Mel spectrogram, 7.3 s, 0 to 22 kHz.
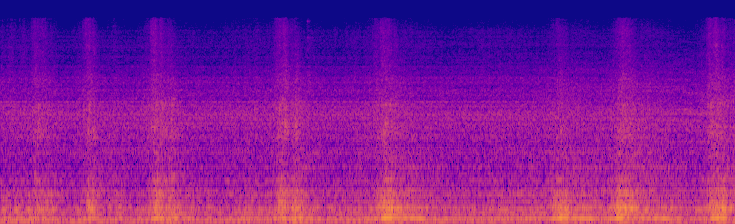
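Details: High-compression small-block Chevy 350 after sitting, just jump-started with a jump box: lumpy idle broken by quick blips about every second, revs rising and falling cleanly; normal running and revving.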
